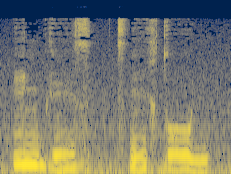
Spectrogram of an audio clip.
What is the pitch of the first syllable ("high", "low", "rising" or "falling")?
high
